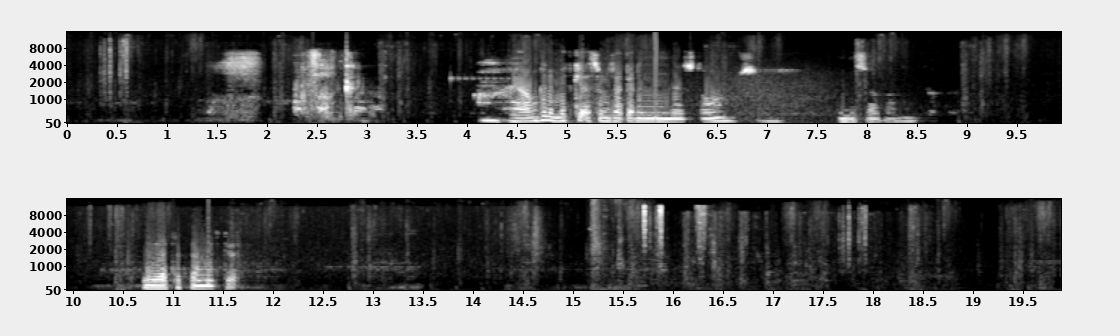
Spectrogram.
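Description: Footsteps patter over grass.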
